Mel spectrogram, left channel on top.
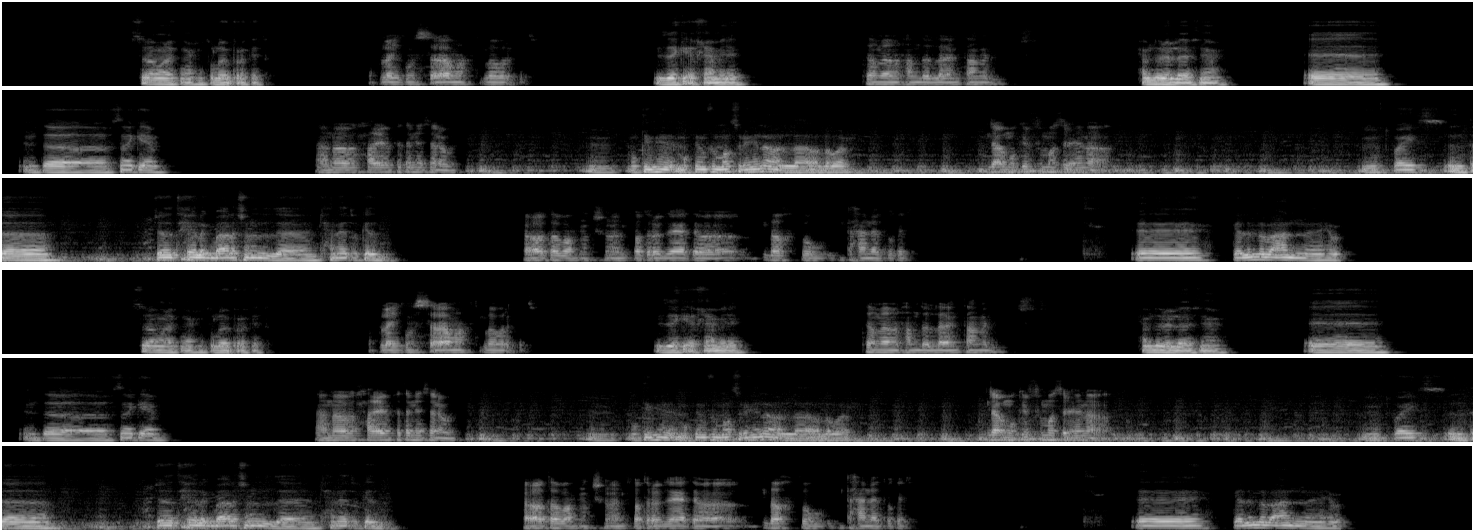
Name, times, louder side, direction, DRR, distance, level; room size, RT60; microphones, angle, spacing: voice 1, 1.3-2.6 6.5-7.4 11.4-12.2 13.0-13.8 14.9-16.3 20.5-23.2 28.3-30.0 30.9-33.3 40.8-42.8, left 3 dB, 50° left, 0.4 m, -22 dB
voice 2, 3.8-5.1 8.6-10.3 17.8-19.3 24.5-25.8 34.6-38.5, right 1 dB, 75° right, 0.7 m, -29 dB
sound 1, 19.3-33.3, equal, 15° right, 0.5 m, -37 dB
3.0 x 2.0 x 2.3 m
head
